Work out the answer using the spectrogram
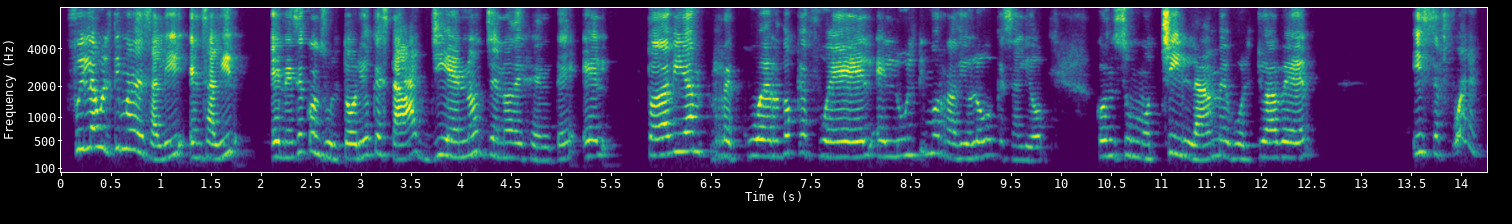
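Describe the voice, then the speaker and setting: Mexican woman, interview guest, earnest and emotional, slightly high voice. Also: a little slow. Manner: earnest, emotional retelling that acts out quoted dialogue. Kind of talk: personal story in an interview.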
